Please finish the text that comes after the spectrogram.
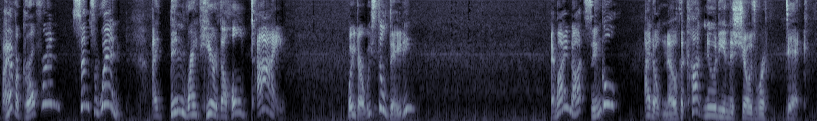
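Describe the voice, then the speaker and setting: A man's voice: sits high, huge pitch swings, a little slow, pauses often, a bit bright. A man hosting a scripted comedic review with skits, with a theatrical, exasperated delivery. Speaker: comic reviewer and host.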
